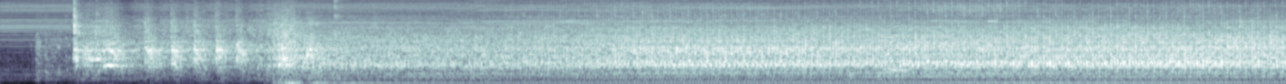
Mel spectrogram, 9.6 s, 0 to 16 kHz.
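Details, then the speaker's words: 12-valve Cummins diesel after going in one click on the governor springs, on a weakening battery: brief cranking, then it fires and holds a dead steady idle with no governor bounce or hunting; normal idle. "but I can tell you right now going in one click on the governor Springs has eliminated all of that Governor bounce so it's dead steady and dead stable"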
